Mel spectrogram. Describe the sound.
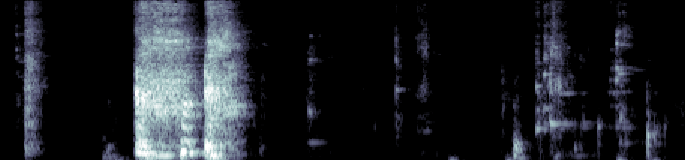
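Coughing and throat clearing from a person pausing mid-talk, with two loud, harsh bursts in quick succession followed by a few faint, scattered small sounds in near silence.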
